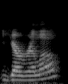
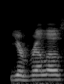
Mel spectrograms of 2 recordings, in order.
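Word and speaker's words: Jarilo: Um they've had planets like uh Ya I think it's pronounced Yarillo Yurillo 7.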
